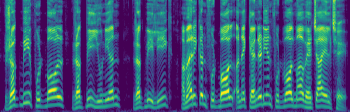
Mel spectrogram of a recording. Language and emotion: Gujarati, neutral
